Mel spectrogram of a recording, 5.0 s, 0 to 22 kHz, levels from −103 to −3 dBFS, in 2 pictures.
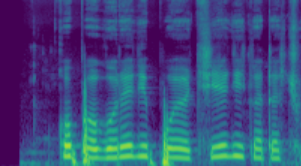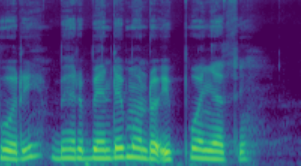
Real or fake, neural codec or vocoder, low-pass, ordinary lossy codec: real; none; none; none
